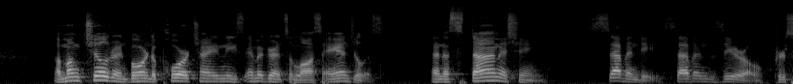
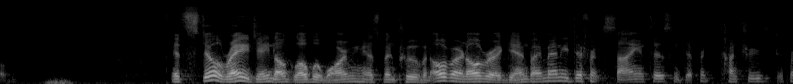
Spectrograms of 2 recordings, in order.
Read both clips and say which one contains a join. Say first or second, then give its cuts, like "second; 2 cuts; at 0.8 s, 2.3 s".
second; 2 cuts; at 1.6 s, 2.7 s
